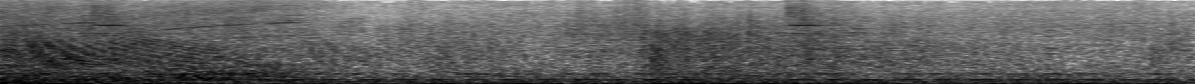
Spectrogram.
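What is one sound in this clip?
Laser weapons fire in short electronic zaps.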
